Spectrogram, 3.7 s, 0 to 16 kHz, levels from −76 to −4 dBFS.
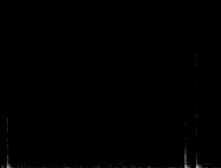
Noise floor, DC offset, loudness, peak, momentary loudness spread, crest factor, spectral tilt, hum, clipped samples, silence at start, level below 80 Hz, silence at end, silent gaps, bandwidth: -70 dBFS; under 0.1%; -44 LUFS; -22 dBFS; 27 LU; 26 dB; -7.5 dB/octave; none; under 0.1%; 0.1 s; -54 dBFS; 0.35 s; none; 11.5 kHz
